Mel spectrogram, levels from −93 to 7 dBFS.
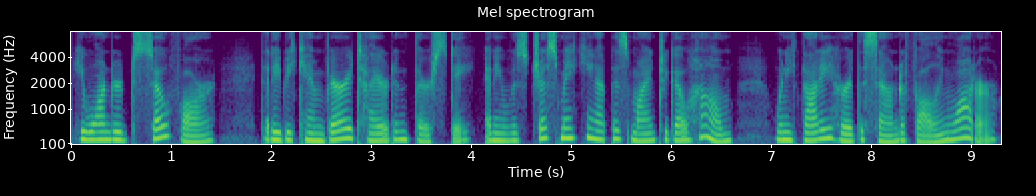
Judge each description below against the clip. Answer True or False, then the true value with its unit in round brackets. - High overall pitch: True (200 Hz)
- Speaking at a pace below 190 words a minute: False (205 wpm)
